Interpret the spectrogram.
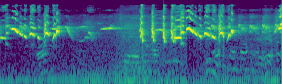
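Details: Agitated Oriental magpie-robin showing off many song phrases, used to train or prompt reluctant birds: swooping whistles, rapid clicking trills and a held pure note, with a steady low hum behind.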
